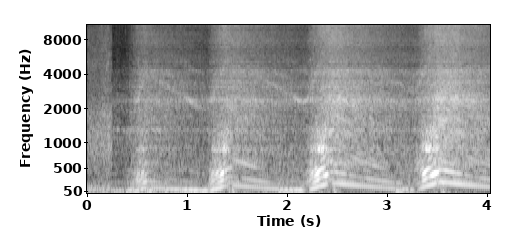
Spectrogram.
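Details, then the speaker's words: Triumph Daytona 955i (fuel-injected) on its original stock exhaust, recorded for reference before a slip-on is fitted: three quick throttle blips, each climbing sharply and falling away cleanly, with a deep, even note and no rattle. Normal exhaust note. "uh for reference this is what the old exhaust sounded"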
